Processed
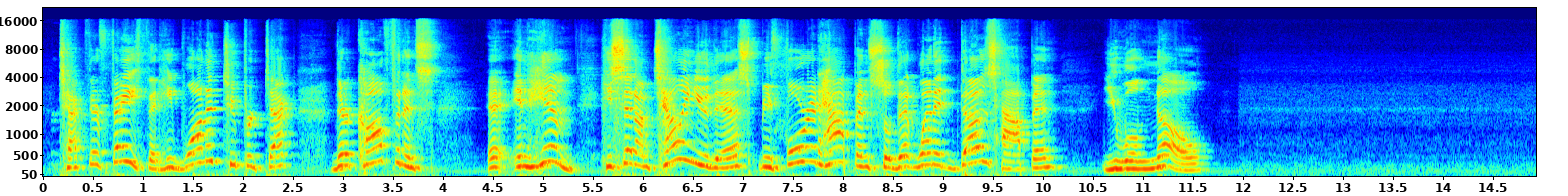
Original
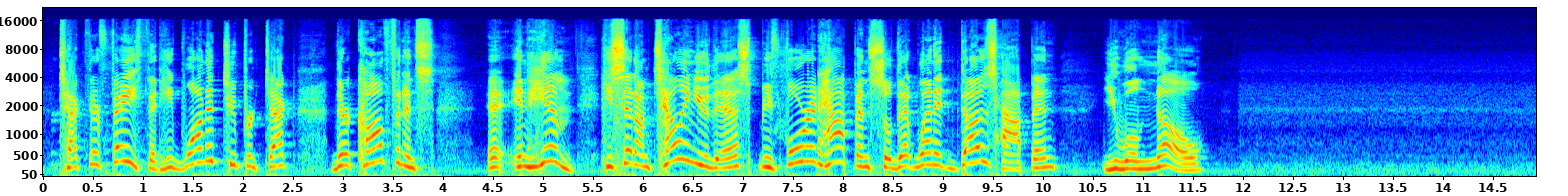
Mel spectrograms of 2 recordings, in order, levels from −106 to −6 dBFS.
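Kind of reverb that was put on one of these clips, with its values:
four-comb reverb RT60 0.3 s, combs from 33 ms, DRR 9 dB
level +1 dB

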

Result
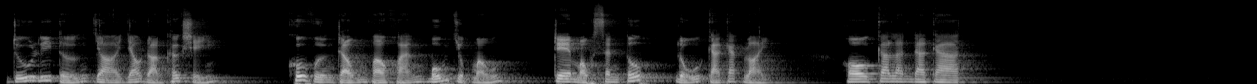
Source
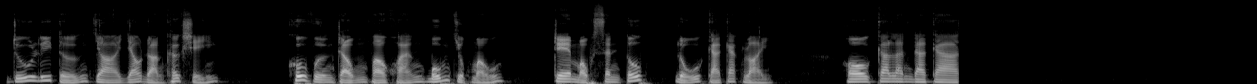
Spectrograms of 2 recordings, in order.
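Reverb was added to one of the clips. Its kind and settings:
feedback delay network reverb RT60 0.81 s, low-frequency decay 1.55×, high-frequency decay 0.9×, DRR 13 dB
level +1 dB

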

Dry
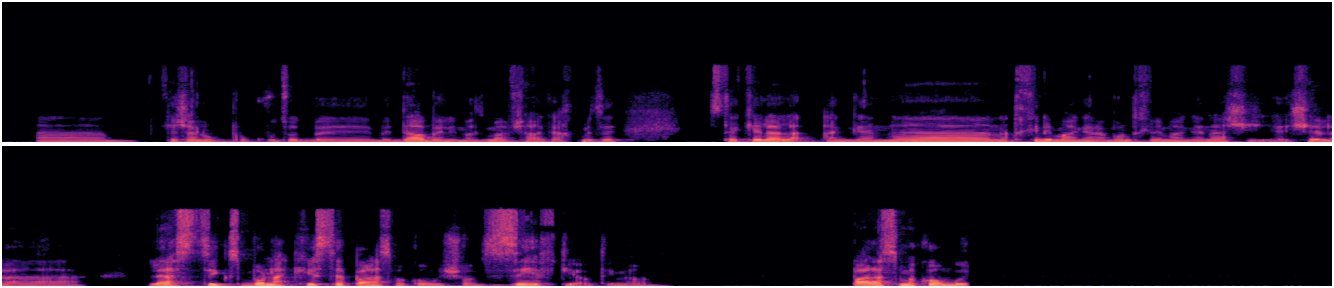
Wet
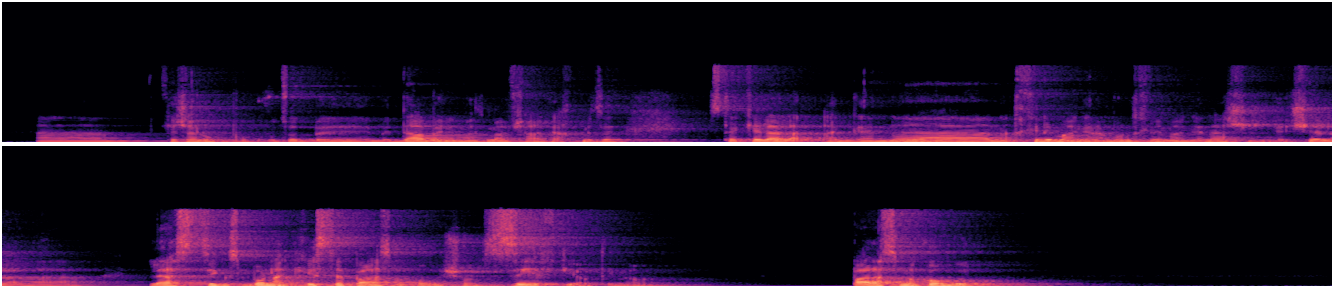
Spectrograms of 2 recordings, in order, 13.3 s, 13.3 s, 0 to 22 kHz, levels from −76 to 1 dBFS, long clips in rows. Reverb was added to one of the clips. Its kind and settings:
four-comb reverb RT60 1.2 s, combs from 29 ms, DRR 7 dB
level +2 dB

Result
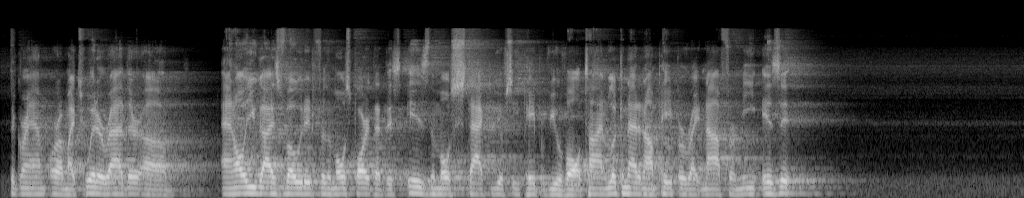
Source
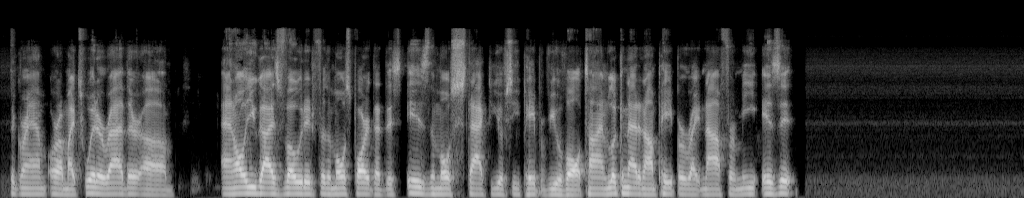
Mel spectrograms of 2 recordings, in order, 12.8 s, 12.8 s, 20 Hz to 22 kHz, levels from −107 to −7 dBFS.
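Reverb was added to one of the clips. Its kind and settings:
comb and all-pass reverb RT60 1.7 s, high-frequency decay 0.9×, pre-delay 60 ms, DRR 11 dB

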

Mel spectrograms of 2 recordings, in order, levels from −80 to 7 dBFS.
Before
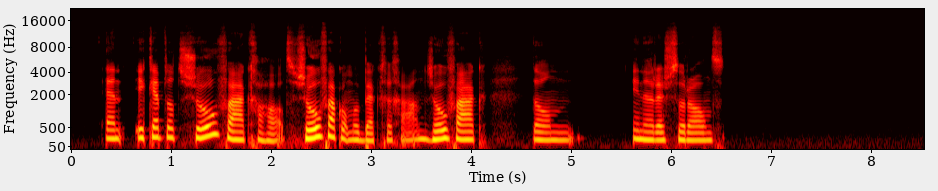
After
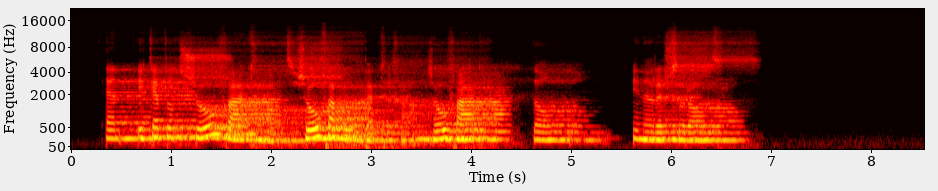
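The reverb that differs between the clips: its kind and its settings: reverb whose tail is shaped and stops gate 410 ms flat, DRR 0 dB
level −1 dB

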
